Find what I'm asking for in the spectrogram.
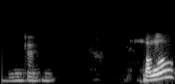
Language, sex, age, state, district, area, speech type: Tamil, male, 30-45, Tamil Nadu, Cuddalore, urban, conversation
